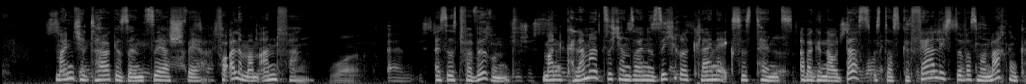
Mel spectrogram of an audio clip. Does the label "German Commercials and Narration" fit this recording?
No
